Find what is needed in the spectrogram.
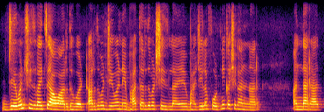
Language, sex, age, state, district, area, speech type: Marathi, female, 18-30, Maharashtra, Nashik, urban, spontaneous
